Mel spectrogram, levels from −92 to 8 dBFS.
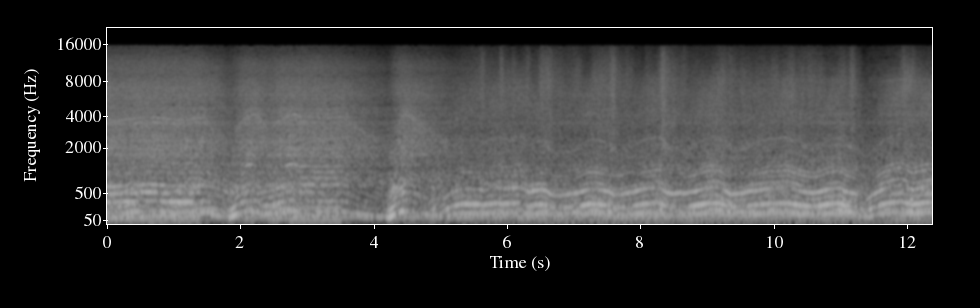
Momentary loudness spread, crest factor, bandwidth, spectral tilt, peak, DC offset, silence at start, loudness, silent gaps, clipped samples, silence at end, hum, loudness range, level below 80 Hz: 5 LU; 14 dB; 16 kHz; -4 dB/octave; -12 dBFS; under 0.1%; 0 s; -26 LUFS; none; under 0.1%; 0 s; none; 3 LU; -46 dBFS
